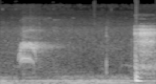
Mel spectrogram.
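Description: A short bird call, once about a quarter second in, over a steady low hum. Near the end comes a brief, louder sound that drops sharply in pitch.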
